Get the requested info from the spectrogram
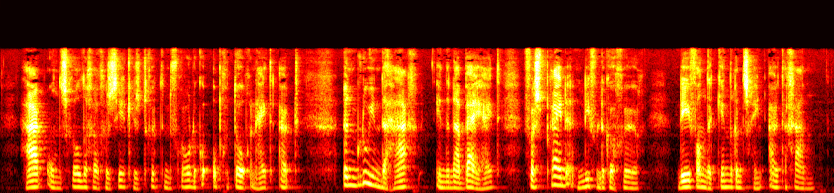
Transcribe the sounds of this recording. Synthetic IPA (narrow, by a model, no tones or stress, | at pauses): haːrɔnsχɵlˠdəχəχəzɪχjəzdrɵk̚tʰənv̥rowləkəʔɔpχətowχənɦɛjtʰœɥt | ənblujəndəɦaːχ | ɪndənaːbɛjɦɛjtfərsprɛjdəə̰nlifələkəχøːr | divɑndəkɪndərənsχejnœɥtəχaːn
